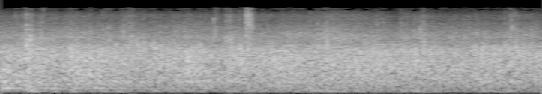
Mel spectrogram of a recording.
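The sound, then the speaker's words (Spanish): A crowd claps steadily, a dense, continuous wash of applause at even loudness throughout, with no voices standing out above it. “Y si, si es un aplauso para mi esposa, que sea más fuerte, ¿cómo no?”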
